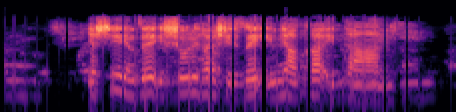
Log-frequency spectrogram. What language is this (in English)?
Kinyarwanda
